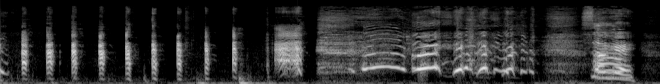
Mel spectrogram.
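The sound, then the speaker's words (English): A person imitates a chicken clucking: a quick, evenly spaced run of about nine short clucks, then longer, wavering squawk-like vocal calls, loud. “Bok, bok, chicken.”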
